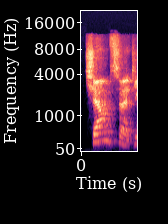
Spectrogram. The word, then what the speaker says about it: Chelmsford: Through some research, I found out that you went to high school in Chelmsford, just outside of London. I don't know if I'm pronouncing that right. Did you grow up there? – Chelmsford, yeah, absolutely.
